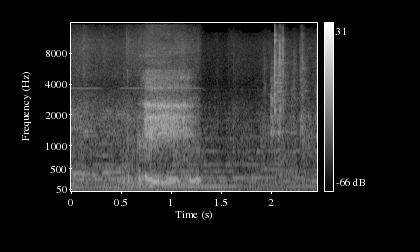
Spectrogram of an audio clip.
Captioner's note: Jeremy groans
